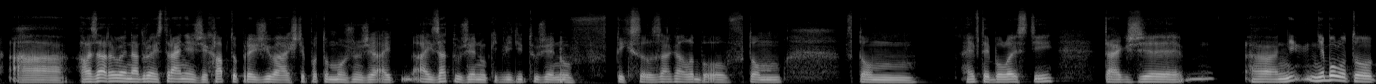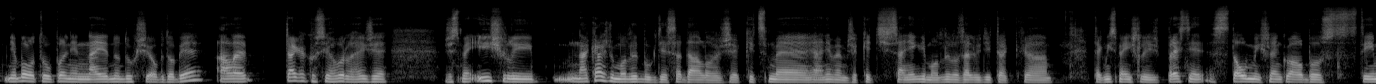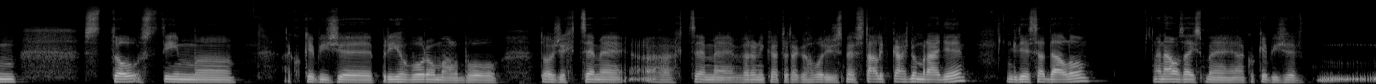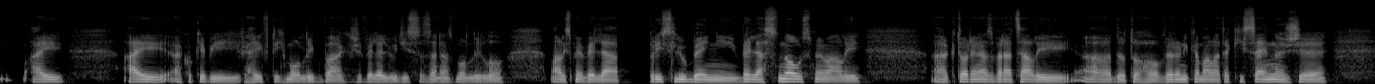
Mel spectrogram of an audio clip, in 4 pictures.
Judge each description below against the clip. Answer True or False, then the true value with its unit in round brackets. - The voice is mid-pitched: False (115 Hz)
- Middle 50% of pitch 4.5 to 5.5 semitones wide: False (2.7 semitones)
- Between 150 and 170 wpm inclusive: True (165 wpm)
